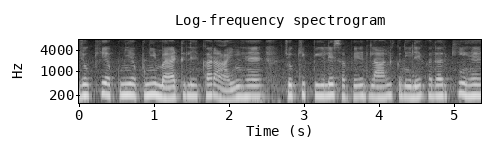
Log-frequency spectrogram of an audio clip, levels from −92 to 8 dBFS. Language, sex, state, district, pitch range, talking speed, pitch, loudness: Hindi, female, Haryana, Rohtak, 190-205 Hz, 180 wpm, 195 Hz, -16 LUFS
